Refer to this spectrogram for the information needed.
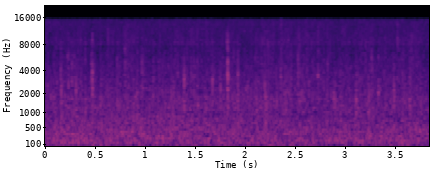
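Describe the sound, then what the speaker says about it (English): Steady, dense rain patters on surfaces outside a shop during a video game's opening scene. The wash is even and continuous, with scattered brighter drops and no voices. "I'm just here because it's raining outside"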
